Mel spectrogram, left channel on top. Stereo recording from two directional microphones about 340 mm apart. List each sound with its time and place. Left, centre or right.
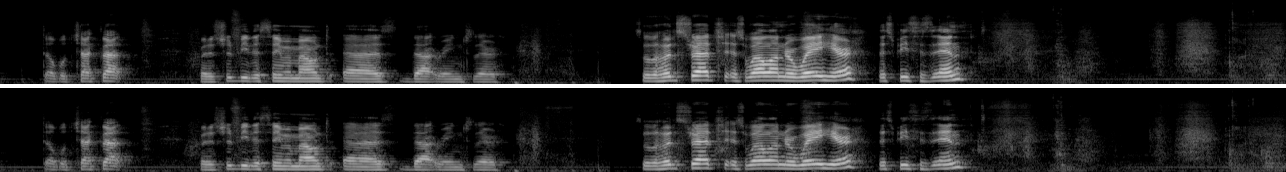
0.4 s speech: centre
4.4 s speech: left
4.6 s speech: centre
